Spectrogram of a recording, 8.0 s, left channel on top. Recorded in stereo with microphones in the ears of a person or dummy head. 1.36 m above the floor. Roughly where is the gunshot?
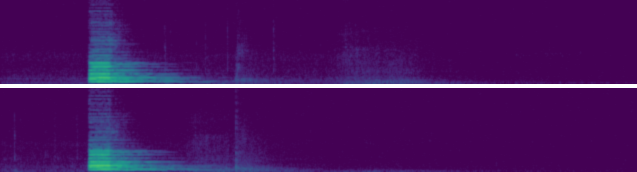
Right.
